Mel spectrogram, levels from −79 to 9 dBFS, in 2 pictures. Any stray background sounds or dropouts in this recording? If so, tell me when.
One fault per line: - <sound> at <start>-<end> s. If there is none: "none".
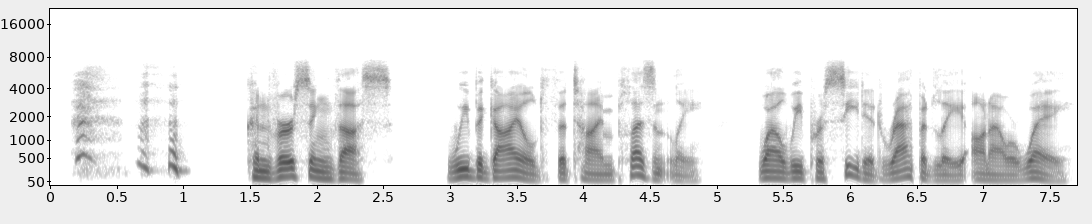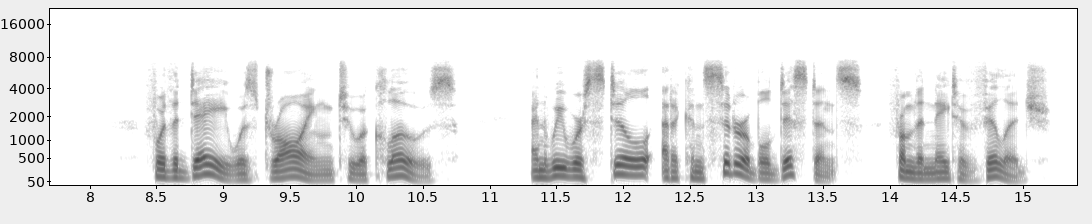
- laugh at 0.2-1.1 s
